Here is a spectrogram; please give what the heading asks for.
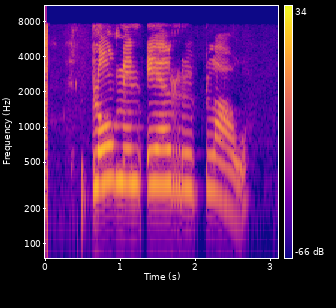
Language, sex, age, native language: Icelandic, male, 6, Icelandic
